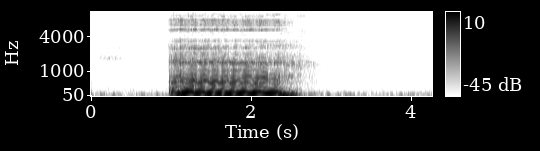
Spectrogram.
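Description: A man's low, drawn-out wordless vocal sound while thinking, held at one steady pitch for about a second and a half, starting about a second in.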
